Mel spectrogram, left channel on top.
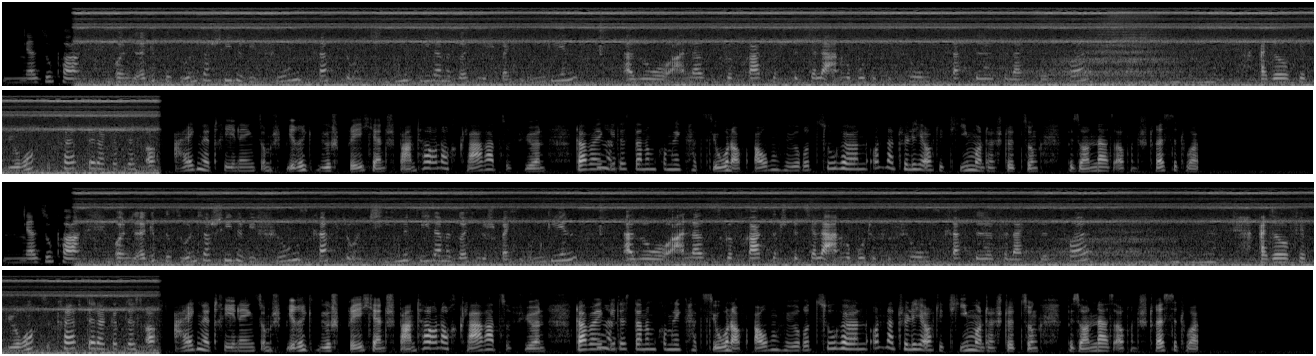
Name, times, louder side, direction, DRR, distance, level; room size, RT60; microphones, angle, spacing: voice 1, 0.0-5.9 6.2-10.9 19.1-19.2, right 4 dB, 40° right, 4.3 m, -37 dB
sound 1, 0.7-14.7, left 4 dB, 10° left, 0.7 m, -29 dB
sound 2, 9.6-12.4, left 3 dB, 60° left, 5.1 m, -43 dB
voice 2, 11.7-25.1, right 4 dB, 70° right, 2.6 m, -36 dB
open air
head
